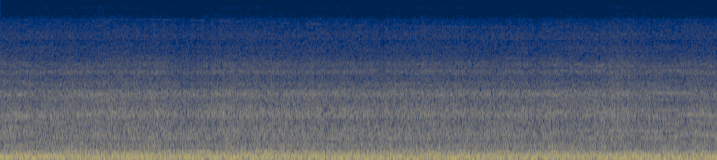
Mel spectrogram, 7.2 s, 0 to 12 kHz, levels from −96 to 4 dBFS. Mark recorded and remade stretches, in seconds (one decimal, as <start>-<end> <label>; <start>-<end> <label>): 0.0-1.1 remade; 1.1-5.4 recorded; 5.4-7.2 remade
